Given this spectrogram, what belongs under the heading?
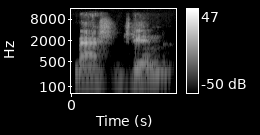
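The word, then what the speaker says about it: Mashgin: messes this up so it's mash gin like a gin and tonic which i will have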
